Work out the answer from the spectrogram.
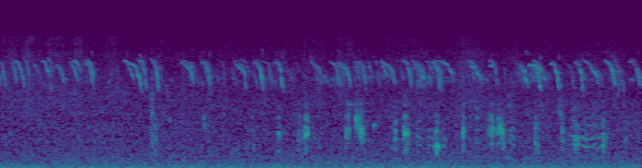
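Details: Chicken flock: rapid, overlapping high peeps slide downward in clusters, with scattered low clucks and a few rough calls underneath.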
